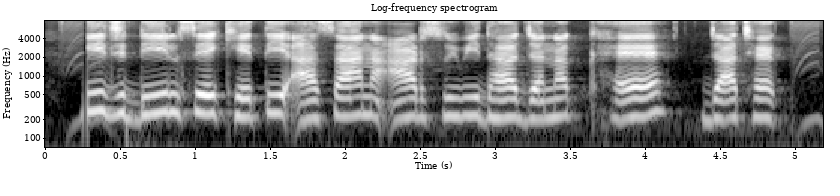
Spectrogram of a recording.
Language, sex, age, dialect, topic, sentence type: Magahi, female, 18-24, Northeastern/Surjapuri, agriculture, statement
